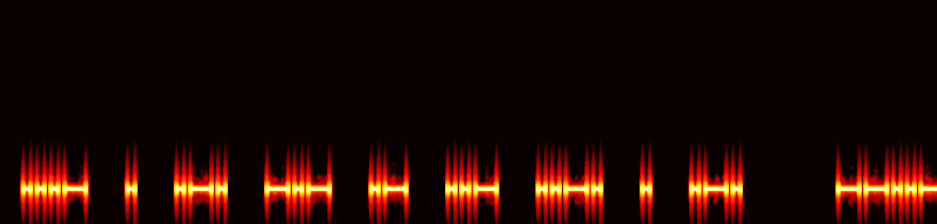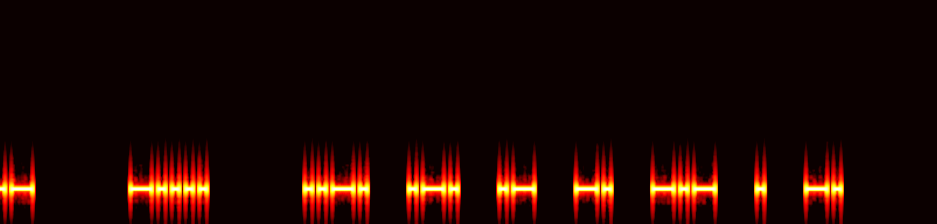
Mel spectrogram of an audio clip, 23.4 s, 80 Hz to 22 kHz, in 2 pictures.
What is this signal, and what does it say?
Morse code, heard as a keyed tone, about 14 wpm, spaced as for 10 wpm, 700 Hz. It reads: VERKAUFER , 6 FRANKEN
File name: Morsekurs / Witze / Witz 16. Oktober 2018, 50 F70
